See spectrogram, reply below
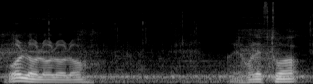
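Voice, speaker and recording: A man talks through a game in casual commentary, thinking aloud and often pausing on fillers. His voice sits at an ordinary middle pitch. Clear background noise runs under the recording. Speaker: game reviewer.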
